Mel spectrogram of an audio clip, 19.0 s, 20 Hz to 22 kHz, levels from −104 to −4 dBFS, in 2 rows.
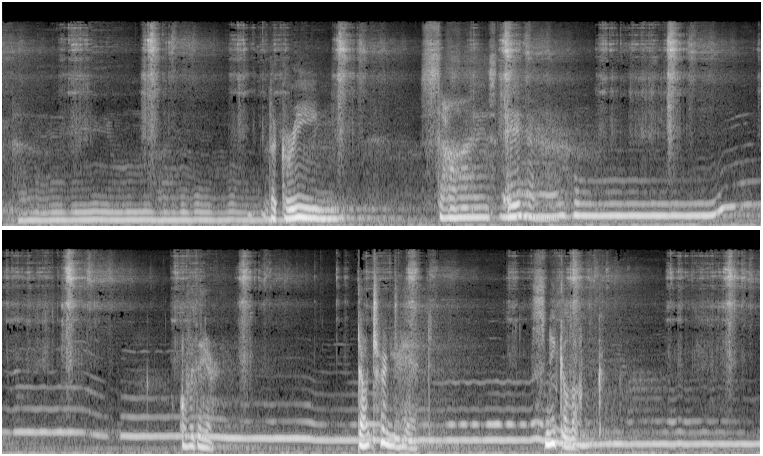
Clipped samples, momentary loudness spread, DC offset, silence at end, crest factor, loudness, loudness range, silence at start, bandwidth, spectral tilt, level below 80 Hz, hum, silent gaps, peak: under 0.1%; 14 LU; under 0.1%; 0 s; 20 dB; -22 LUFS; 5 LU; 0 s; 15.5 kHz; -5 dB/octave; -40 dBFS; none; none; -2 dBFS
